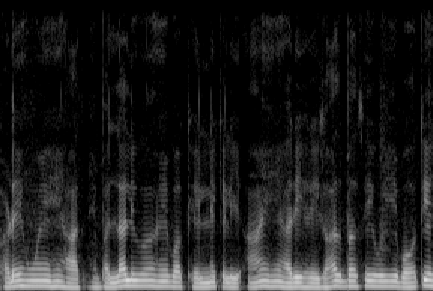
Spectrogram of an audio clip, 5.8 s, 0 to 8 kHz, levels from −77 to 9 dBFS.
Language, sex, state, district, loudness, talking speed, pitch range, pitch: Hindi, male, Bihar, Katihar, -15 LUFS, 240 wpm, 125-150 Hz, 140 Hz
